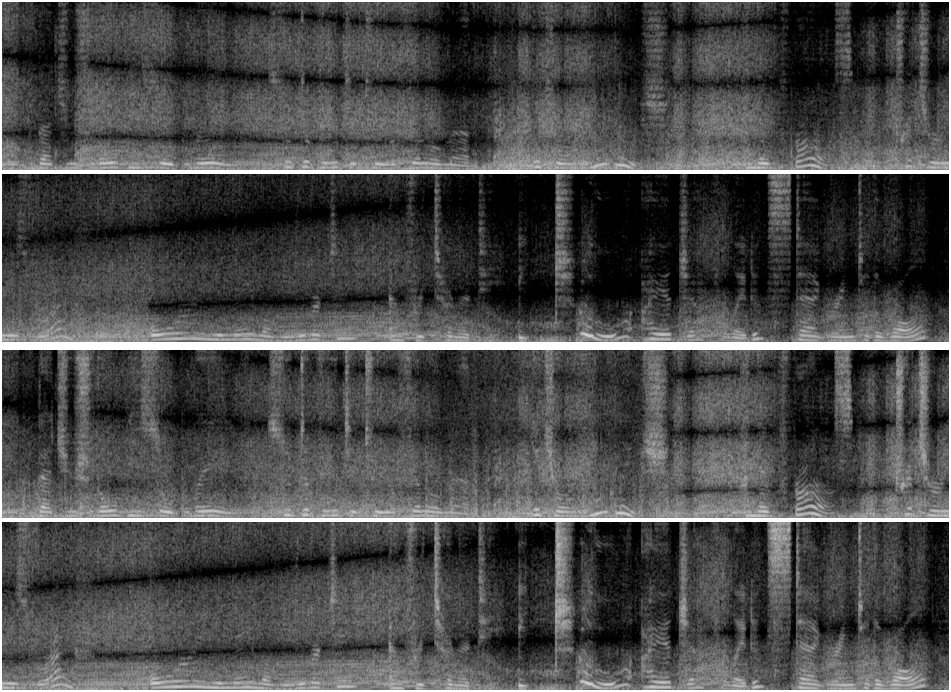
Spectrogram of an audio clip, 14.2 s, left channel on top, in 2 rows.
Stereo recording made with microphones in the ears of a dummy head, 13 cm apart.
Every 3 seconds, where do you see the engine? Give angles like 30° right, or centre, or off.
30° left, 10° right, 40° right, 60° right, 70° right.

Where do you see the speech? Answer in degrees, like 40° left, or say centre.
60° right.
